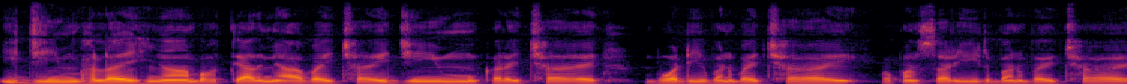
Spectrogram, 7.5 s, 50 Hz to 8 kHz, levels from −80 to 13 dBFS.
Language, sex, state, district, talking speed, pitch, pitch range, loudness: Maithili, male, Bihar, Samastipur, 145 wpm, 110 Hz, 105-110 Hz, -18 LUFS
